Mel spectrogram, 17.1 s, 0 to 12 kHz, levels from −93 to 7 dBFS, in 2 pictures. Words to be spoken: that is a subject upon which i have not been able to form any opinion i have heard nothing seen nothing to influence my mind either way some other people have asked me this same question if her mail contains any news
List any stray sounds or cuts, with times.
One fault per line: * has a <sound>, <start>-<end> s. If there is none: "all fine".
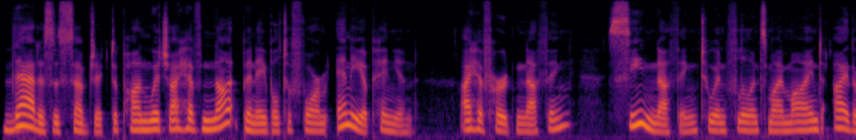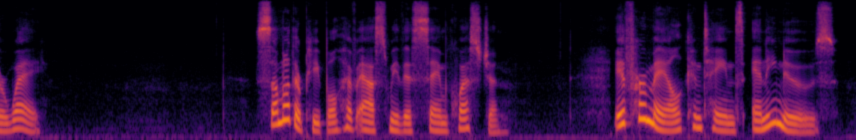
all fine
